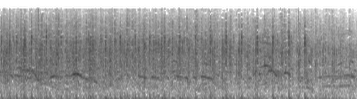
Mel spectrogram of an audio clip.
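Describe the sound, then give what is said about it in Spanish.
An audience applauds in steady, dense clapping that runs unbroken for several seconds, fairly faint, with crowd noise blended in. “ese aplauso es para Donald Trump, ¿verdad, hermanos?”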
